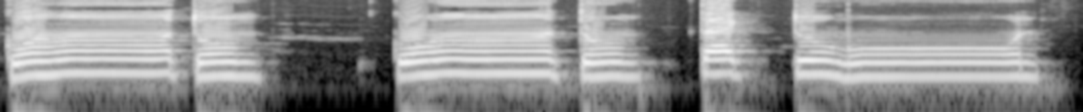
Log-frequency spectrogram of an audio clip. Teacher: کاف کو نون کے ساتھ ملانا ہے, کاف کو باریک کرنا ہے. نون ساکن کے بعد تا ہے تو یہاں پر غنہ کیا جائے گا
